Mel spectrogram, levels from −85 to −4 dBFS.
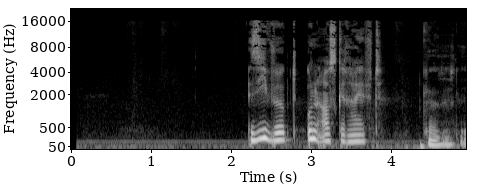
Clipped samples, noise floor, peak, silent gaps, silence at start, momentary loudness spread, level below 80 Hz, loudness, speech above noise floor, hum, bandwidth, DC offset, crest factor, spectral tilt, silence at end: under 0.1%; -56 dBFS; -10 dBFS; none; 2.2 s; 12 LU; -46 dBFS; -27 LUFS; 30 dB; none; 16.5 kHz; under 0.1%; 18 dB; -5.5 dB/octave; 0 s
